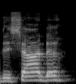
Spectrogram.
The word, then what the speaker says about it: Deshonda: um and is it Deshonda? Did I say that right? You are saying it right.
